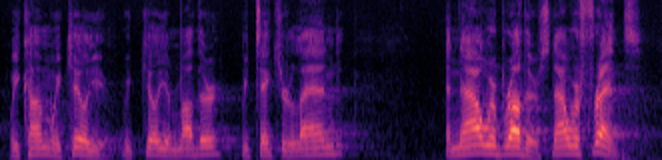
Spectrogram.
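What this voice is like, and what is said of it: Poor put-on Russian accent. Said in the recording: “think about the Russians again ... That's a terrible accent.”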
